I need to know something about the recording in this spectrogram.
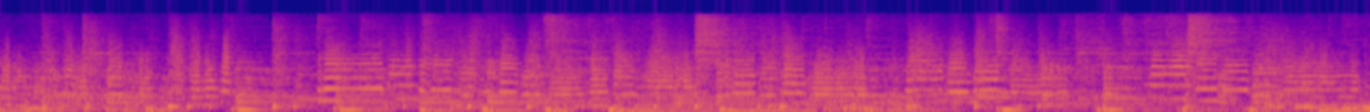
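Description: Jazz trombone playing a melodic line over a quartet of piano, bass and drums with cymbals.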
